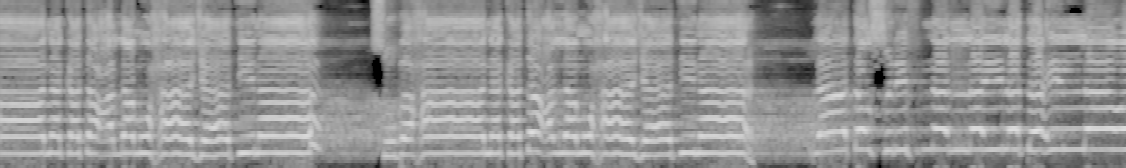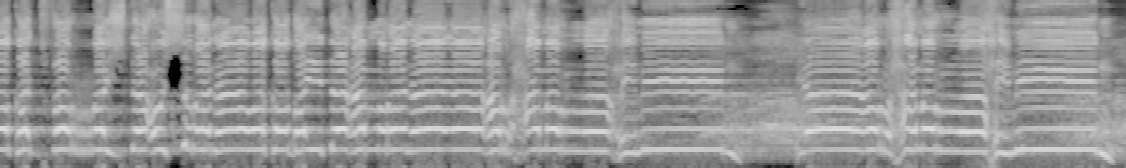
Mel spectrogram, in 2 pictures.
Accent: Egypt; اللهم احرس بلدنا مصر بعينك التي لا تنام

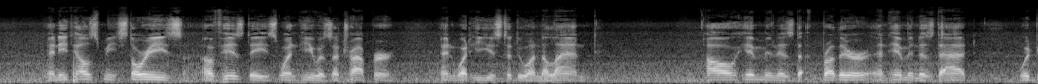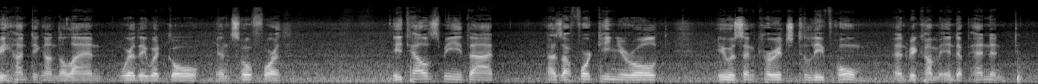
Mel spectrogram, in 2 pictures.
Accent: Uranium City, Saskatchewan, Canada; born there; I was born in Uranium City in northern Saskatchewan on September 25th, 1957. This was the height of the uranium boom in northern Saskatchewan.

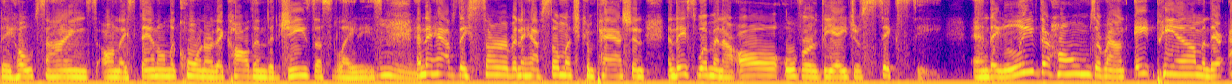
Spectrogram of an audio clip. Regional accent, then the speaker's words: River Rouge, Michigan, United States; I remember being a little girl and we had some evangelists traveling through my hometown of River Rouge, Michigan.

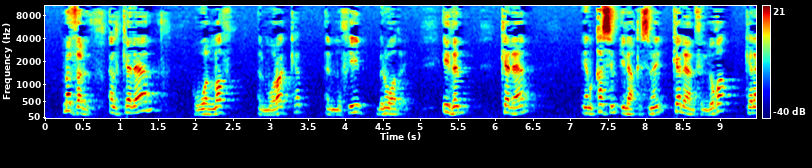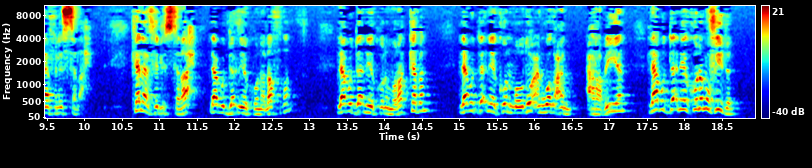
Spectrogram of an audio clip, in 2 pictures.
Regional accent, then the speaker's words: Morocco; وهذه مسألة موجودة عندنا بالمغرب تسمى المراجعة والمطالعة.

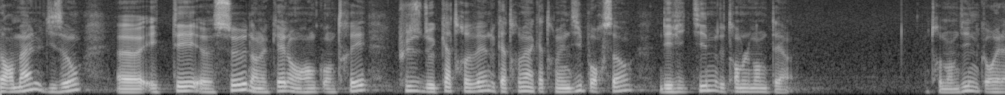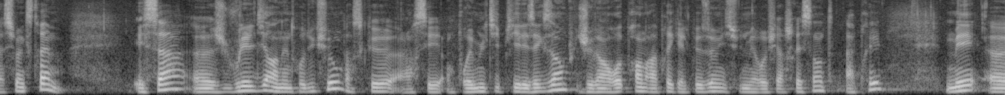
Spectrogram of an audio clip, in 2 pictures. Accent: Aix-Marseille, Provence-Alpes-Côte d'Azur, France; Alors, moi je viens d'Aix-Marseille, hein. Il y a un prisme un peu local

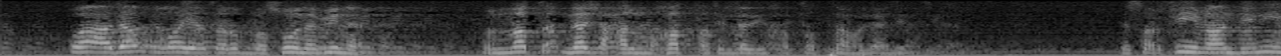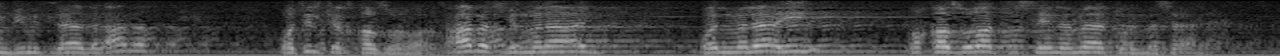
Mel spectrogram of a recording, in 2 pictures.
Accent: Egypt; المنكر الذي عم وطغى في بلادنا مصر

